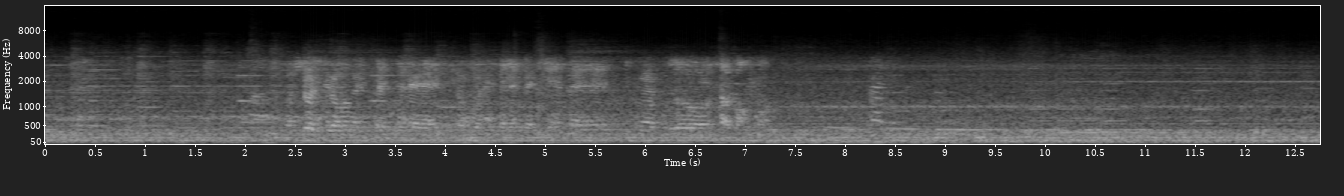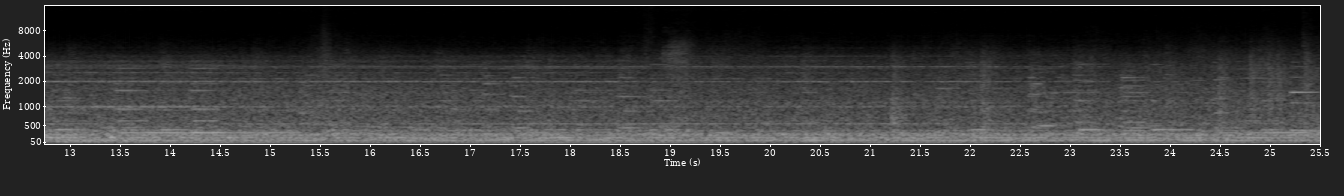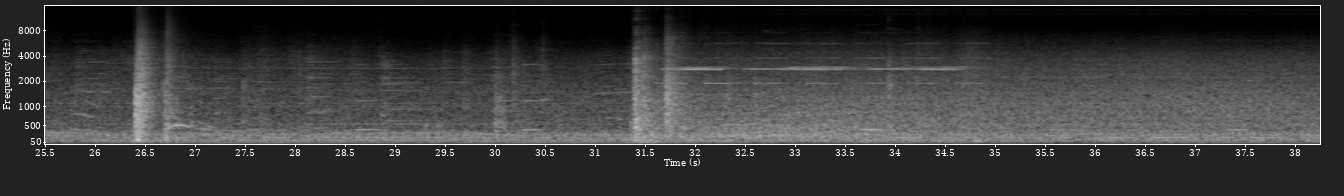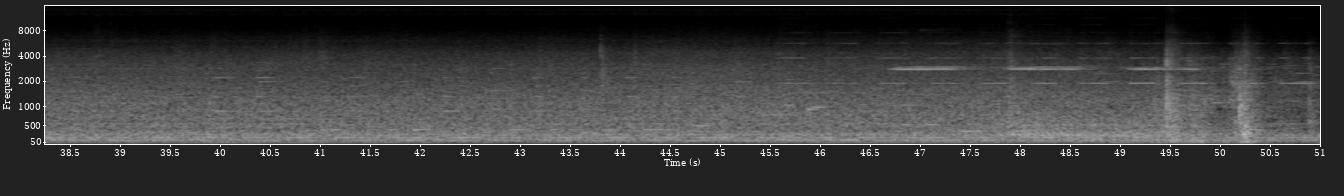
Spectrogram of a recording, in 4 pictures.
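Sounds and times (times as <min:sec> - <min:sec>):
metro train rumble: 0:00.0 - 0:51.0.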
